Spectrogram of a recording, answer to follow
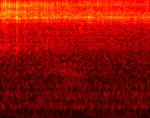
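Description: A sofrito of onion, peppers, carrot and peas sizzling steadily as it fries in a pan.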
